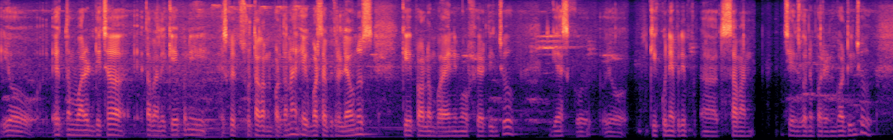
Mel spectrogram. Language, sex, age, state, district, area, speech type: Nepali, male, 45-60, West Bengal, Kalimpong, rural, spontaneous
